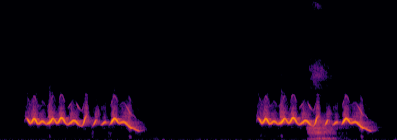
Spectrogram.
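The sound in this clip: A person whistles by mouth, playing two clear, warbling phrases of a few seconds each with a pause between them. Each phrase trills rapidly and ends with a falling glide.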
